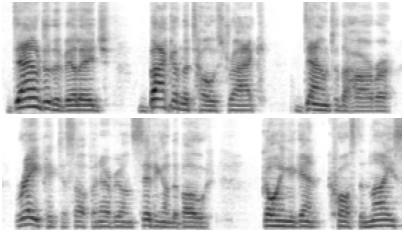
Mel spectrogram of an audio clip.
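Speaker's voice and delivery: plain reading voice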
